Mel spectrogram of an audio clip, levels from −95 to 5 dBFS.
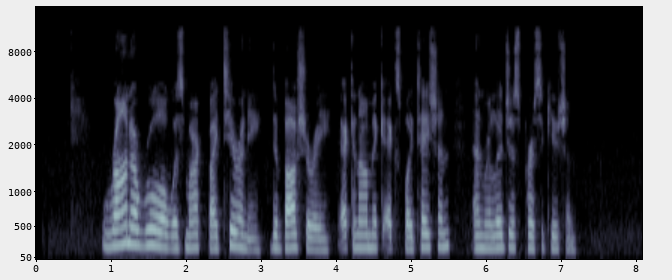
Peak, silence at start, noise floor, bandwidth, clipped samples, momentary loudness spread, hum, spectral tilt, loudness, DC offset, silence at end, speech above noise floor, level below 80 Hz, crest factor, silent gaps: -14 dBFS; 0.9 s; -79 dBFS; 11.5 kHz; under 0.1%; 13 LU; none; -6 dB/octave; -33 LUFS; under 0.1%; 0.9 s; 46 dB; -84 dBFS; 20 dB; none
